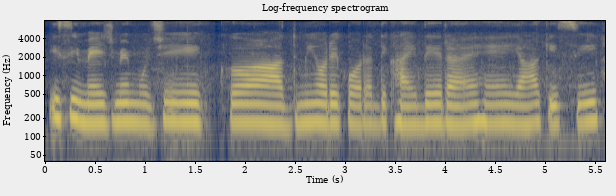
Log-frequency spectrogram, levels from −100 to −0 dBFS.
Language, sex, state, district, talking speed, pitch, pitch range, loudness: Hindi, female, Bihar, Lakhisarai, 170 wpm, 170 Hz, 165-175 Hz, -24 LUFS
